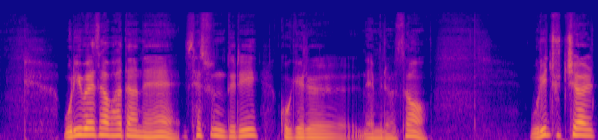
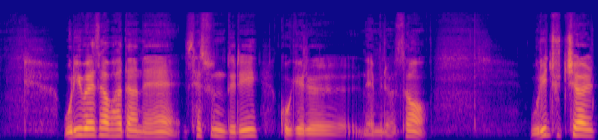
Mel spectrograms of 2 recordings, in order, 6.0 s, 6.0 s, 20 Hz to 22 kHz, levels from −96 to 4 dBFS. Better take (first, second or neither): first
